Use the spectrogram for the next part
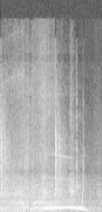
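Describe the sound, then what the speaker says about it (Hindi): Lamborghini engine rising as the car accelerates, a revving whine climbing in pitch and then falling off, heard from inside the car at moderate level. "जरा इंजन की आवाज तो सुनो"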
